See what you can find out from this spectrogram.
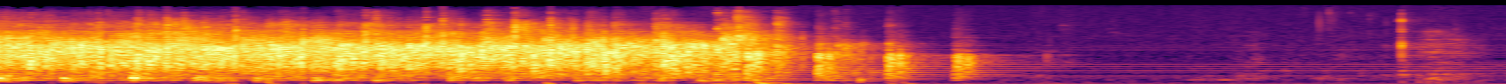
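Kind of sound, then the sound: crowd, audience clapping hands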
